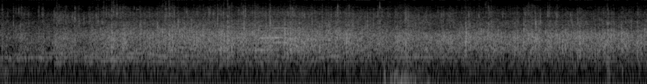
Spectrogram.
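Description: A church congregation applauding, a steady, muffled wash of clapping heard from a distance, faint and even throughout with a low hum beneath.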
